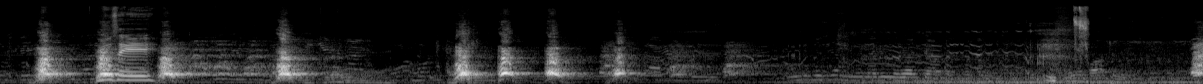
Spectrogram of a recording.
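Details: Female Gaddi dog barking in short, sharp bursts: a quick run of three or four early on, then another cluster of four around the middle, followed by quieter stretches and a final isolated yelp.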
